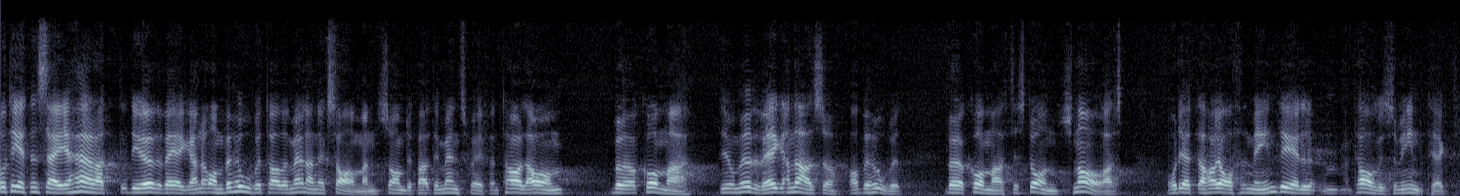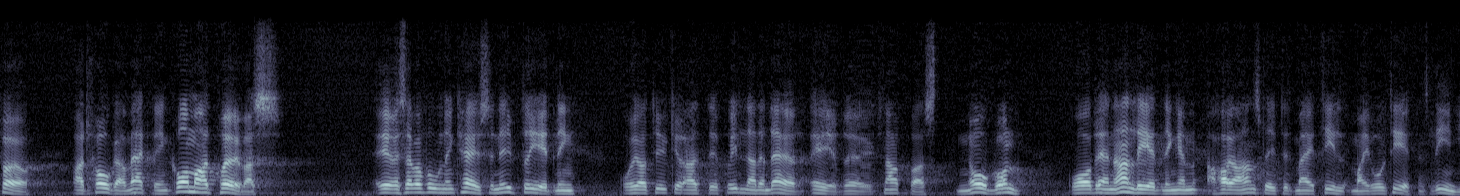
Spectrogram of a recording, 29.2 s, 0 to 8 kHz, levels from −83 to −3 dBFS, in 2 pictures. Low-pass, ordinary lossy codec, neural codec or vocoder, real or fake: 7.2 kHz; AAC, 48 kbps; codec, 16 kHz, 0.8 kbps, ZipCodec; fake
